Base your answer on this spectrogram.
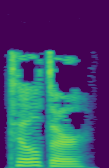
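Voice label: "tilter", British English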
